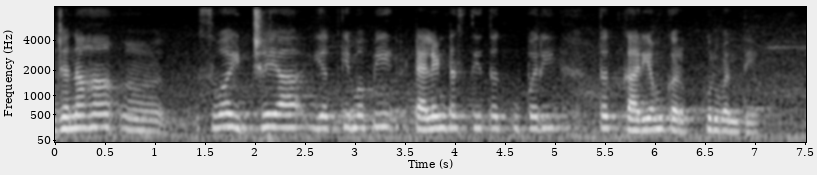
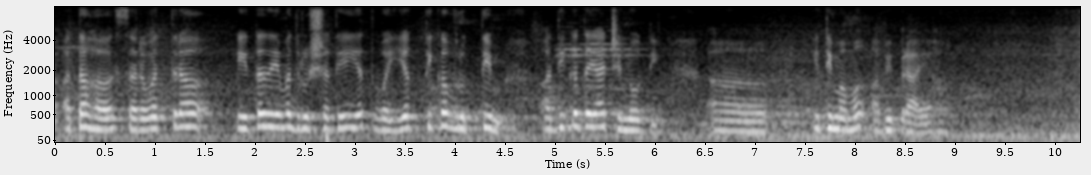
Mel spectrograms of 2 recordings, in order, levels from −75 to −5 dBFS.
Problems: constant background noise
